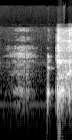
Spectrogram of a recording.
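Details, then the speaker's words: Faint steady background hum, then a brief throat catch and one loud, harsh cough burst from an adult who reports allergy to dust from a tarot book. "see if I had a pod button I could hit that and you guys would have to listen to this horrible cough and then I start getting stuffed"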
